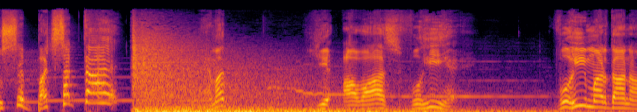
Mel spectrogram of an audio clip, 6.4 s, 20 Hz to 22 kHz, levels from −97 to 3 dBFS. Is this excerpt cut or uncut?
uncut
